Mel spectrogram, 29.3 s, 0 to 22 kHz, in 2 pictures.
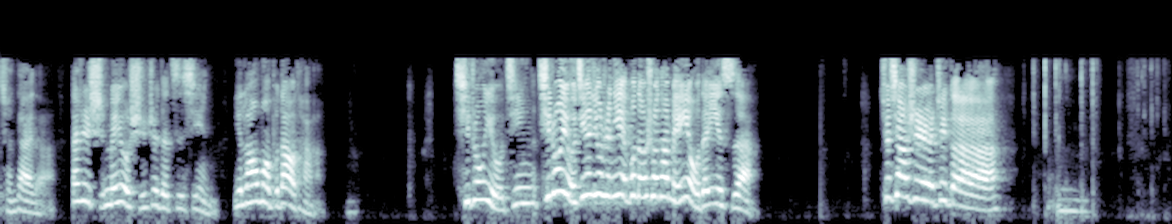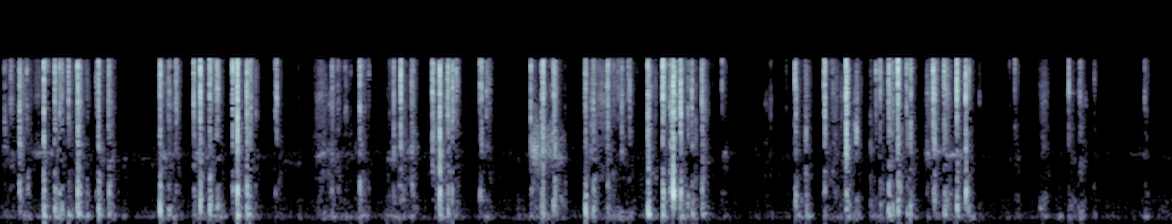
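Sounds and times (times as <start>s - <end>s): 
speech: 0.0s - 4.5s, 5.7s - 9.5s, 11.0s - 13.4s
typing on a computer keyboard: 12.8s - 29.1s.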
